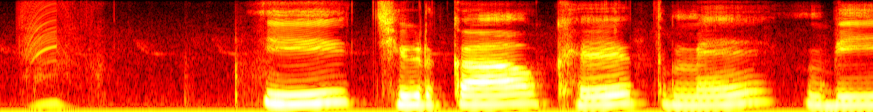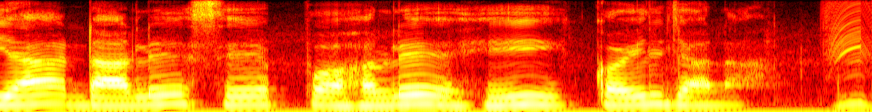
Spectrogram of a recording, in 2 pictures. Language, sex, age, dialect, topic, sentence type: Bhojpuri, male, 25-30, Western, agriculture, statement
